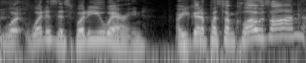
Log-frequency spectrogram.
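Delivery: put-on typical dad voice.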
